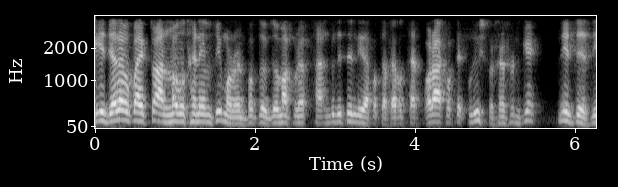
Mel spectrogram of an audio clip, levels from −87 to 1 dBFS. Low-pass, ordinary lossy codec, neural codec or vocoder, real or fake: 3.6 kHz; none; codec, 16 kHz, about 1 kbps, DyCAST, with the encoder's durations; fake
